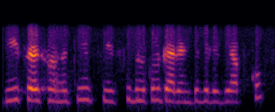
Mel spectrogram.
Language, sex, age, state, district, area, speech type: Urdu, female, 18-30, Delhi, East Delhi, urban, conversation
